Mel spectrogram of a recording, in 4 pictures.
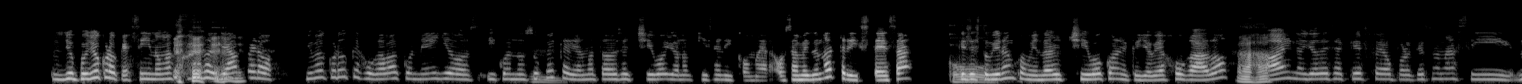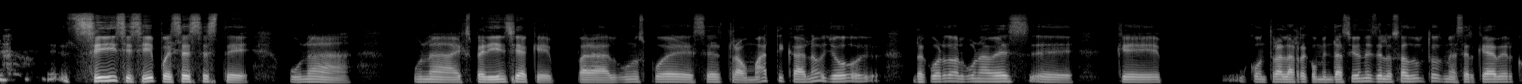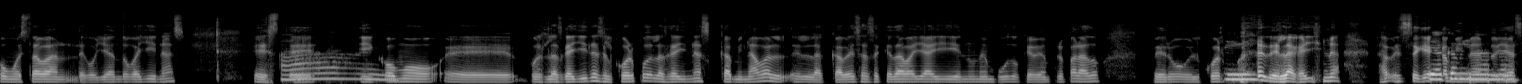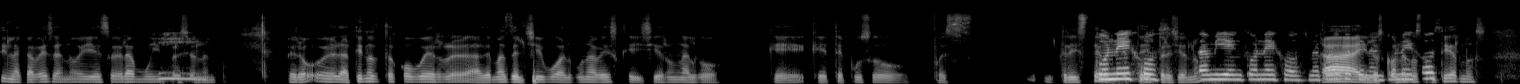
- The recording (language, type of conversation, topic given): Spanish, podcast, ¿Tienes alguna anécdota de viaje que todo el mundo recuerde?
- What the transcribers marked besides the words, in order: chuckle; laughing while speaking: "me acuerdo"; giggle; drawn out: "Ay"; giggle; laughing while speaking: "de la gallina"; gasp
